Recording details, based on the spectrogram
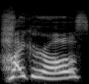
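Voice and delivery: hammy overplayed delivery. Retelling how an actor greeted laughing co-stars: imitating Michael Cassidy overplaying. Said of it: "He would, like, overplay it and play it so big".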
